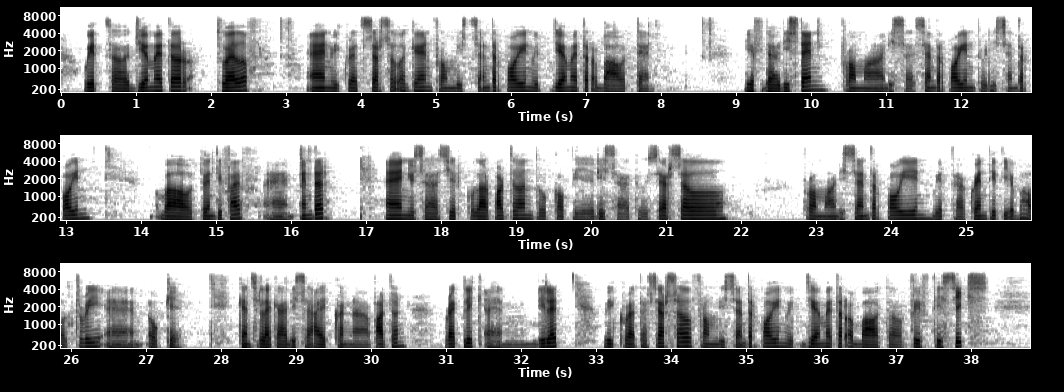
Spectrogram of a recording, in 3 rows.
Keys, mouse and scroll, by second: 1.7-2.5 typing, 2.8 Return, 4.0 c, 5.5 click, 7.2-7.7 typing, 8.5 Return, 10.0 d, 11.3 click, 14.7-15.0 typing, 16.0 Return, 18.3 click, 24.1 click, 26.9 click, 30.0 click, 30.8 right click, 33.6 c, 34.7 click, 37.1-37.7 typing.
